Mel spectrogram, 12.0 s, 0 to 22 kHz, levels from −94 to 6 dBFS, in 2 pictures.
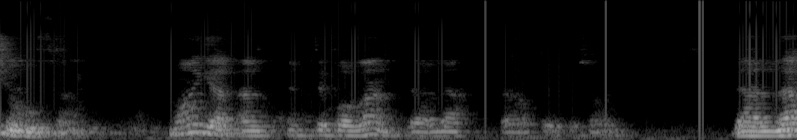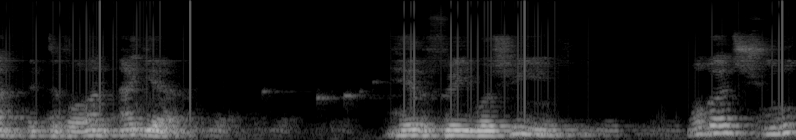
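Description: Word clock ticks run through the audio from 0.10 s to 11.94 s: sharp clicks roughly every 30 ms, hundreds in all, uneven in strength but evenly spaced. A digital link is being read by a receiver on its own unlocked clock, drifting by several hundred ppm, so a single sample is slipped at each crossing. The steady rhythm separates this from random clicks or dropouts, which arrive irregularly.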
